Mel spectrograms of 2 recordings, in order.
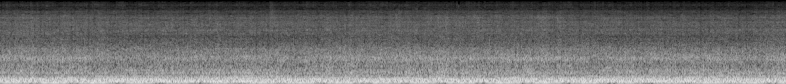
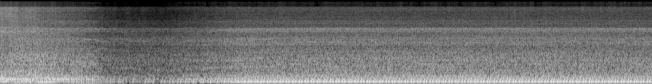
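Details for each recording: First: Cub Cadet XT1 Enduro garden tractor after replacing a mower deck spindle and fitting a new deck cover, deck engaged: steady, even engine drone, deck running smoothly with no grinding or knocking; healthy. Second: Cub Cadet XT1 Enduro garden tractor that grinds and vibrates when the mower deck engages: a loud steady drone with a rough metallic edge, suspected worn deck spindle bearing.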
